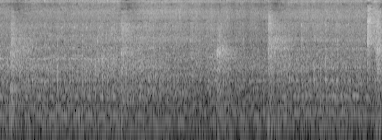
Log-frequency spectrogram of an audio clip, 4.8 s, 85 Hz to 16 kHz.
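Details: Mercedes-Benz petrol engine at idle with code P0302: rough uneven beat with puffing stumbles from a cylinder 2 misfire, which damages the three-way catalyst.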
